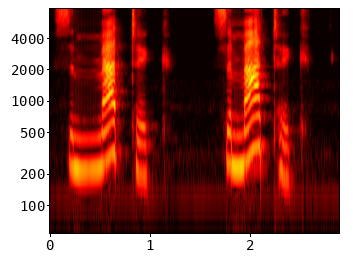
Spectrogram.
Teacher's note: the t sound here is a flap t, which is sounds like a slight d sound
